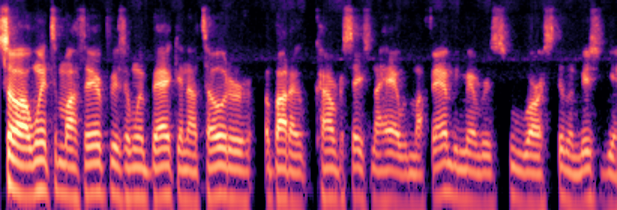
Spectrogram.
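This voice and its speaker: With an American accent, a man talks at a very fast pace with hardly any pauses, his fairly low pitch held in a monotone, flat intonation. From US Midwest, Detroit. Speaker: mental health coach. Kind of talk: interview.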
